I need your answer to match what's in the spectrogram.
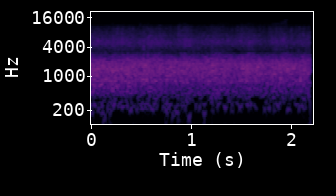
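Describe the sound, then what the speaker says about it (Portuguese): A church congregation claps together in sustained, even applause, distant and fairly quiet, with no speech over it. "Eu quero que você aplaude o Senhor."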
